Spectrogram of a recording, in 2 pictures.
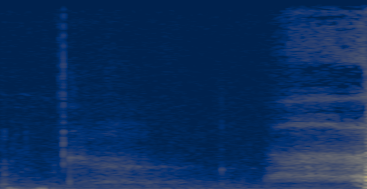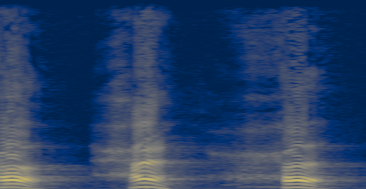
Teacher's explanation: Müstefildir, ince okunur. Münfetihtir, ağzı açarak okunur. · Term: Ha harfinin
